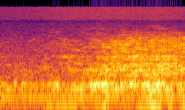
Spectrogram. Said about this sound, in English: We got a helicopter coming in close here. Earlier today, too. I have no idea what's going on.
